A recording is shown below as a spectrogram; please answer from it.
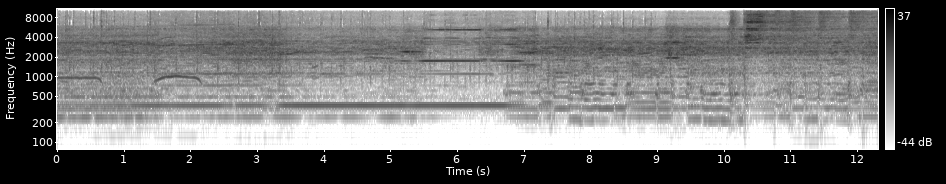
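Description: Live rock band with electric guitars holding long, sustained notes, one note bent up and back down about a second and a half in. At about seven seconds the guitars break into a run of shorter, changing notes.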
